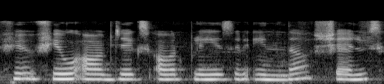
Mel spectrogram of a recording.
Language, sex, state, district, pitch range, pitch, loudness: English, female, Andhra Pradesh, Sri Satya Sai, 230-250 Hz, 235 Hz, -14 LUFS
